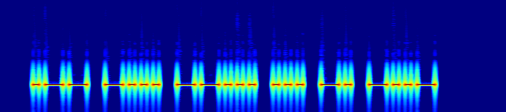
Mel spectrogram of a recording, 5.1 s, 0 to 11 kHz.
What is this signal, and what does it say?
Morse code, heard as a keyed tone, about 20 wpm, 700 Hz. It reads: WB7SNX
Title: USA Call Signs Repeated 3x 20wpm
